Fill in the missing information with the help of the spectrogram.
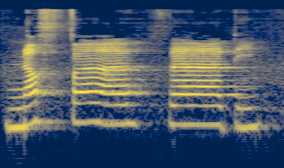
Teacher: نفاثاتی، سا جیسے ہم نے ذال کا مخرج پڑھا ہے نا، زبان کی نوک سامنے کے دو دانتوں کا کنارہ، اسی طریقے سے سا کا بھی مخرج ادا ہوگا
